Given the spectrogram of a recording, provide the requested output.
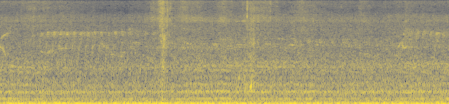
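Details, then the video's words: Bees swarming the blossoms of a thornapple tree on a farm, honey bees among other kinds, make a continuous low droning buzz, with a couple of brief clicks partway through. "that little buzzing sound with all the bees they're everywhere"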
